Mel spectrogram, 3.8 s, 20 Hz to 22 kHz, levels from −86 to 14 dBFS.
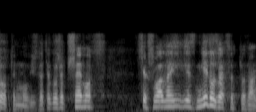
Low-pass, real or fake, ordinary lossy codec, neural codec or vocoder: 7.2 kHz; fake; none; codec, 32 kHz, 1.9 kbps, SNAC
